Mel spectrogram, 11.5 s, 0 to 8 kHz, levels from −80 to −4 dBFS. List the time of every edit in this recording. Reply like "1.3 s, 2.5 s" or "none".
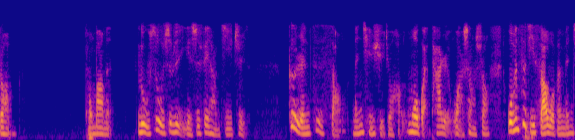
10.1 s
